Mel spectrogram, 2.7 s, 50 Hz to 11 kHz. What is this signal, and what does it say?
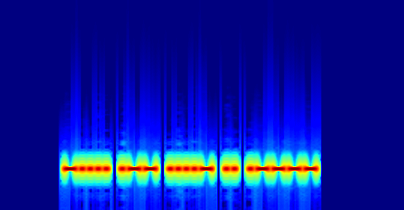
Morse code, heard as a keyed tone, about 44 wpm, 700 Hz. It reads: 6W4I1
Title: Five Challenging Letter-Number Combinations 45wpm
